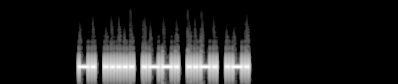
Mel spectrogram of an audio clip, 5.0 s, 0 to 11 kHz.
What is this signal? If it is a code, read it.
Morse code, heard as a keyed tone, about 30 wpm, 700 Hz. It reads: N5PFR
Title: USA Call Signs - 5 Characters - 30wpm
